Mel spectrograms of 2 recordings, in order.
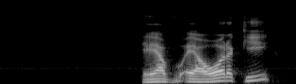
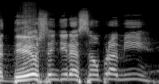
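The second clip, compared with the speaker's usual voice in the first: loud, raised preaching call; rallying declaration; 6 semitones higher, 10 dB louder than usual. Shown as a demonstration. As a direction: lead the congregation in a bold shout. Has congregation repeat a declaration.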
